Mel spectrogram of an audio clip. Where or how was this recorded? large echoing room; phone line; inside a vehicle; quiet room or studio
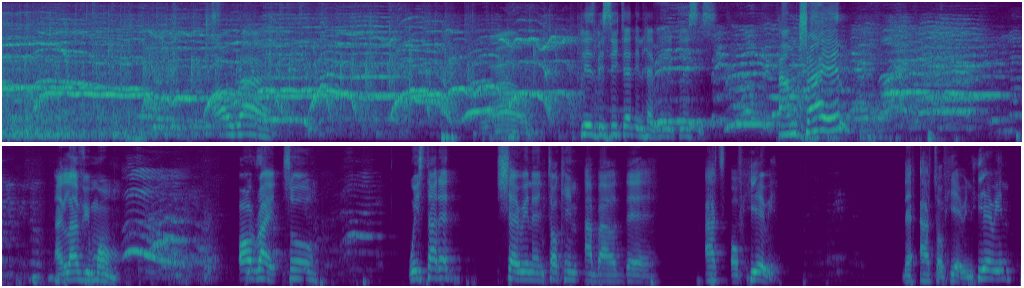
large echoing room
